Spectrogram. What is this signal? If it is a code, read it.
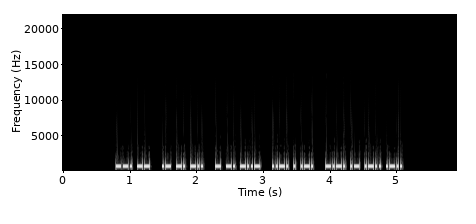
Morse code, heard as a keyed tone, about 46 wpm, 700 Hz. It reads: GM AND TNX FER CALL
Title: Common QSO Phrases Encore 45wpm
